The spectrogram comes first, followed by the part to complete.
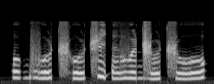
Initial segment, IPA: o̤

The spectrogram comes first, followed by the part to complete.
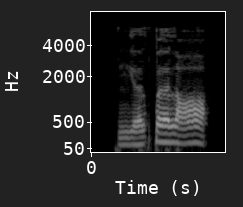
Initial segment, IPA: nʲ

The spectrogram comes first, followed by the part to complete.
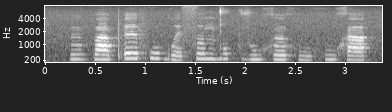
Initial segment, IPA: ø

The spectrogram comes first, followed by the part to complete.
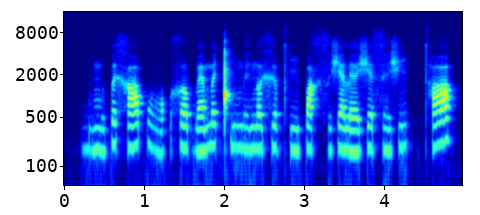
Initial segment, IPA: b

